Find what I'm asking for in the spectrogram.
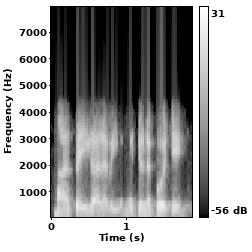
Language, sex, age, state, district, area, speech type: Sindhi, female, 45-60, Maharashtra, Mumbai Suburban, urban, conversation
